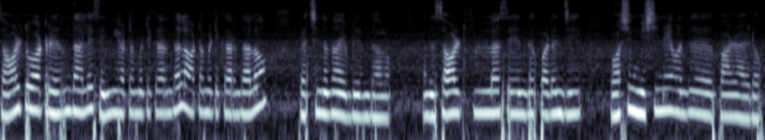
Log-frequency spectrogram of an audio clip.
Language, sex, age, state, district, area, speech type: Tamil, female, 30-45, Tamil Nadu, Chennai, urban, spontaneous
